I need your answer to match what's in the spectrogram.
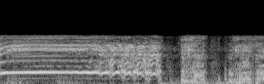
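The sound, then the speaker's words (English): A mare named Yolanta, at stables in Afton, whinnies loudly, a long quavering neigh that sweeps down in pitch and breaks into snorting, rough breaths at the end, as she is being prepared to be taken north of Stillwater. “are preparing to take their mare, Yolanta, from stables in Afton to north of Stillwater.”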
